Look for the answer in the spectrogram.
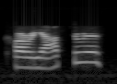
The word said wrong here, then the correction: Coreopsis: Am I saying that correctly? – Yeah. – Coreopsis, yeah.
